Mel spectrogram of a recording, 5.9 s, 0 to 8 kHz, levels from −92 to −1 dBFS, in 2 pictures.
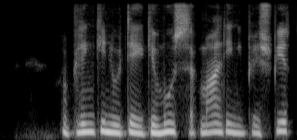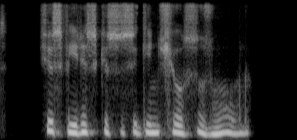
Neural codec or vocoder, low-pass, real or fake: codec, 16 kHz, 0.8 kbps, ZipCodec; 7.2 kHz; fake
